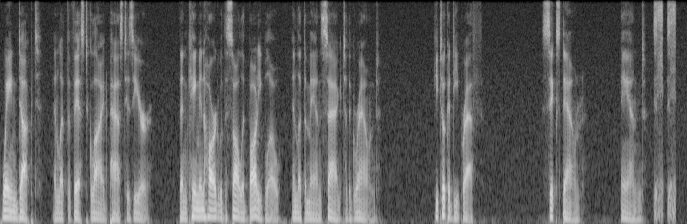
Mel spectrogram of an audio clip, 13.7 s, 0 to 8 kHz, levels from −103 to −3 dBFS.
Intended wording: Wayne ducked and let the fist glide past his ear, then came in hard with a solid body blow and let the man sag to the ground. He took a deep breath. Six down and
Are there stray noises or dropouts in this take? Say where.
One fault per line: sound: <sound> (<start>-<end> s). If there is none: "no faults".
sound: laugh (13.1-13.5 s)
